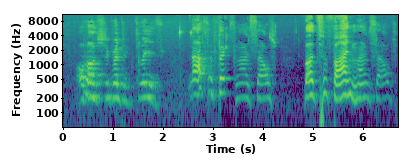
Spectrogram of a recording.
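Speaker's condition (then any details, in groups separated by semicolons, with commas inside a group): Cerebral palsy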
